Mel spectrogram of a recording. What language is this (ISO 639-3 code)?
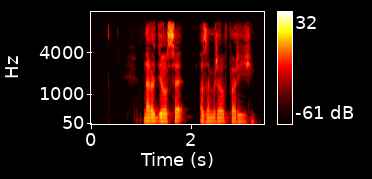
ces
